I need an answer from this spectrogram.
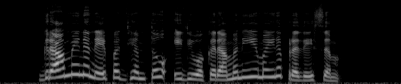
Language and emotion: Telugu, neutral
